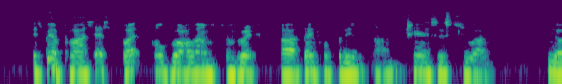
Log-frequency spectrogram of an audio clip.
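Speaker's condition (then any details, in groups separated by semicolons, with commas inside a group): Cerebral palsy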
